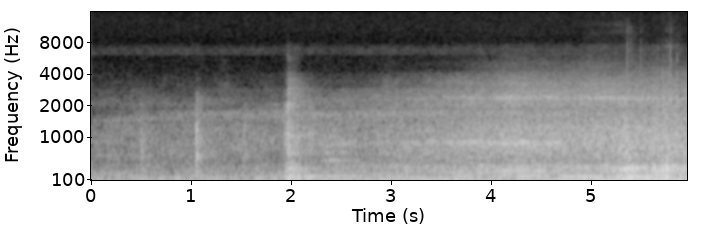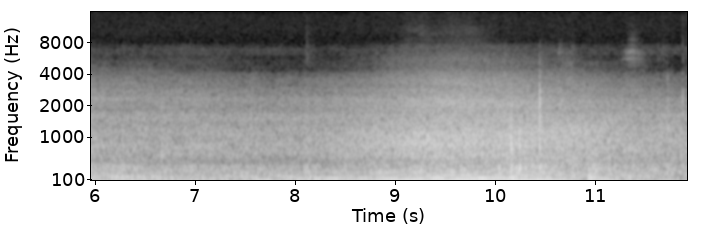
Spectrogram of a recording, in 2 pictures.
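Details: A deep vehicle or train rumble builds steadily, with a few knocks and a faint voice, and no animal sound.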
